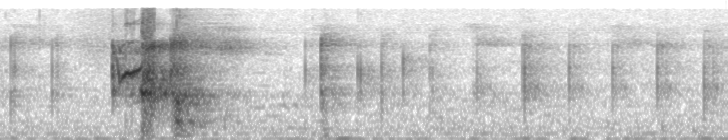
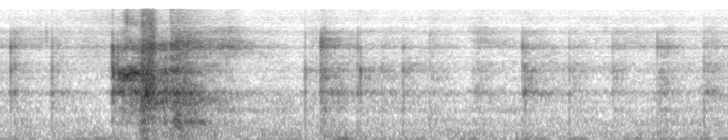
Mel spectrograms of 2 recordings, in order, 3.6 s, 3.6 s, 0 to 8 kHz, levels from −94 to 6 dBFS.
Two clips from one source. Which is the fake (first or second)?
second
